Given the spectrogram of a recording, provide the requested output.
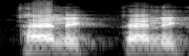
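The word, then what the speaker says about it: phthalic: ठीक है, पथैलिक लिखते पथैलिक है। अब स्कूल में सकूल थोड़ी बोलते हैं, स्कूल बोलते हैं ना, स्कूल वाला, वही वाला है मामला। तो पी साइलेंट होता है, तो पथैलिक लिखेंगे, पढ़ेंगे थैलिक।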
